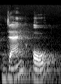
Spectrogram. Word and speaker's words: Django: web development okay so django is pronounced as jank o d is silent okay django it's not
